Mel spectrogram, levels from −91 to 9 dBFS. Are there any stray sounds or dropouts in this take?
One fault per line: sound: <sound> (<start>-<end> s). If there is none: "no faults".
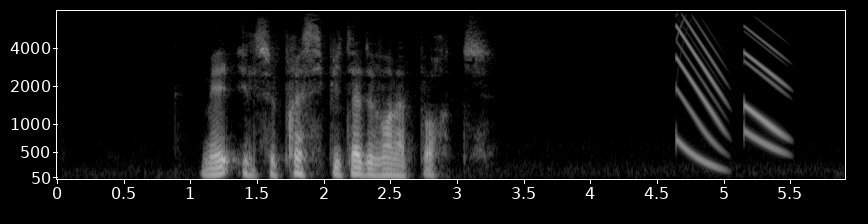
sound: chirp (4.6-5.5 s)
